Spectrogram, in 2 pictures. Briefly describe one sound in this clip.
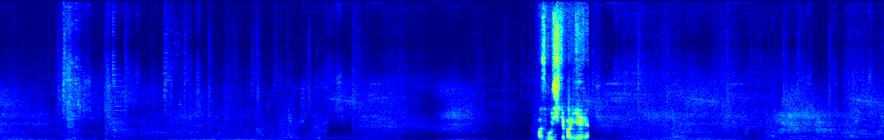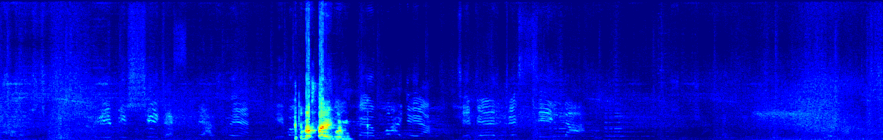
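Fantasy battle sound effects clash and crackle.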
